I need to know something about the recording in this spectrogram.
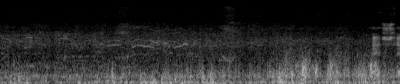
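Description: Wind buffeting the phone's microphone, a steady low rumble with gusts.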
